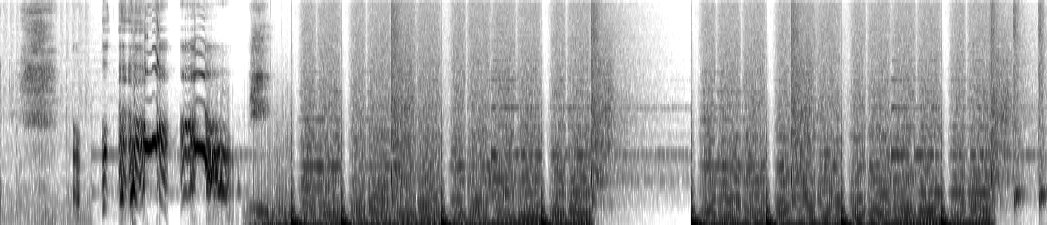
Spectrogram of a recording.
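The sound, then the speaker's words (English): A person mimics a rooster's crow in a couple of loud, strained cock-a-doodle-doo bursts lasting about two seconds, followed by an upbeat music track with a steady thumping beat. “So you said you can do rooster noises.”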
